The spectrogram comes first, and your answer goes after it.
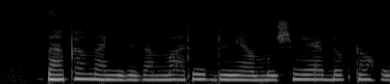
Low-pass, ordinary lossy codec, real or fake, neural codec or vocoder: none; none; fake; codec, 44.1 kHz, 1.7 kbps, Pupu-Codec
